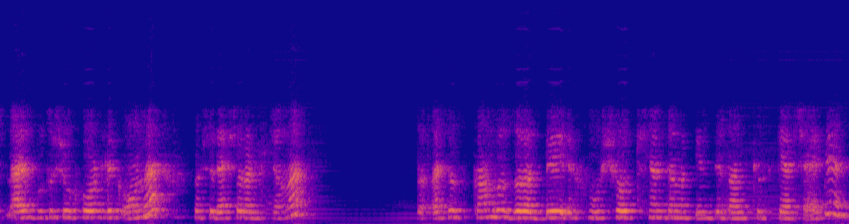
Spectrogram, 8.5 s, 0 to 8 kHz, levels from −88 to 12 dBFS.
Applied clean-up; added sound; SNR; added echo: neural separator model SepFormer DNS4.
